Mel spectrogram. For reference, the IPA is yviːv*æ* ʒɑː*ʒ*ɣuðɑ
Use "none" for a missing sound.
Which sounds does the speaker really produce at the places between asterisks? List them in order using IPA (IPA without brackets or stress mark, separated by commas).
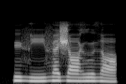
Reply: æ, none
